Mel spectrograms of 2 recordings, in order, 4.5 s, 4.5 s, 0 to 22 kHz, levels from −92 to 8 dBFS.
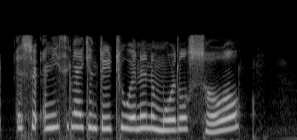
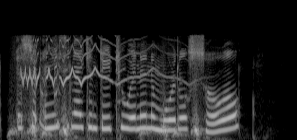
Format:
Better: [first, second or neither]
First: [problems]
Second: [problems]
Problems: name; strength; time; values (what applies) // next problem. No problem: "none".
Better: first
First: none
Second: noise reduction (neural mask model RNNoise)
